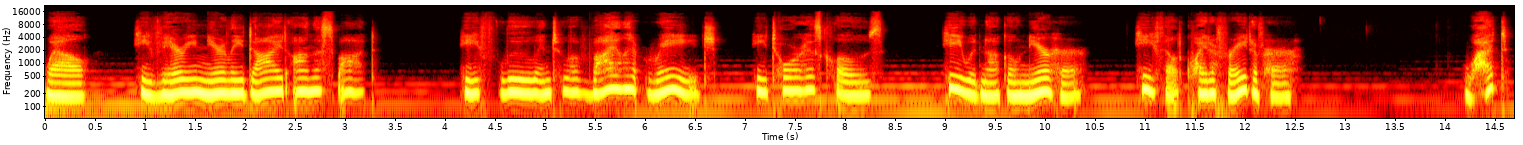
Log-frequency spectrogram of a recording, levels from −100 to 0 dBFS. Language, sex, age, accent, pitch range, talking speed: English, female, 30-49, American, 175-220 Hz, 125 wpm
